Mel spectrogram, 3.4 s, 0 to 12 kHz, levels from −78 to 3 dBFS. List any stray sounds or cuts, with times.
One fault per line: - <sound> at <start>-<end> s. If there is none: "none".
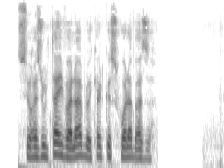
none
